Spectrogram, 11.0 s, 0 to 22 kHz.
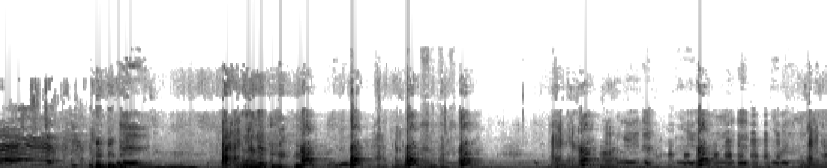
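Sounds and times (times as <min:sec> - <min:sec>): dog barking: 0:04.0 - 0:06.4, 0:07.6 - 0:08.0, 0:09.2 - 0:09.6.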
